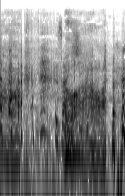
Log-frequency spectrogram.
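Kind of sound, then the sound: vocal imitation, person imitating snoring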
